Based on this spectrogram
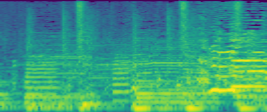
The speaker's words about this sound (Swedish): Hönorna kacklade och sneglade på korna.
